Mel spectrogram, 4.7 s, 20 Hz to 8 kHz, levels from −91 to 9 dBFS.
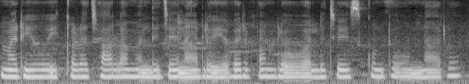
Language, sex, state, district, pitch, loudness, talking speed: Telugu, female, Telangana, Mahabubabad, 200 Hz, -12 LUFS, 115 wpm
